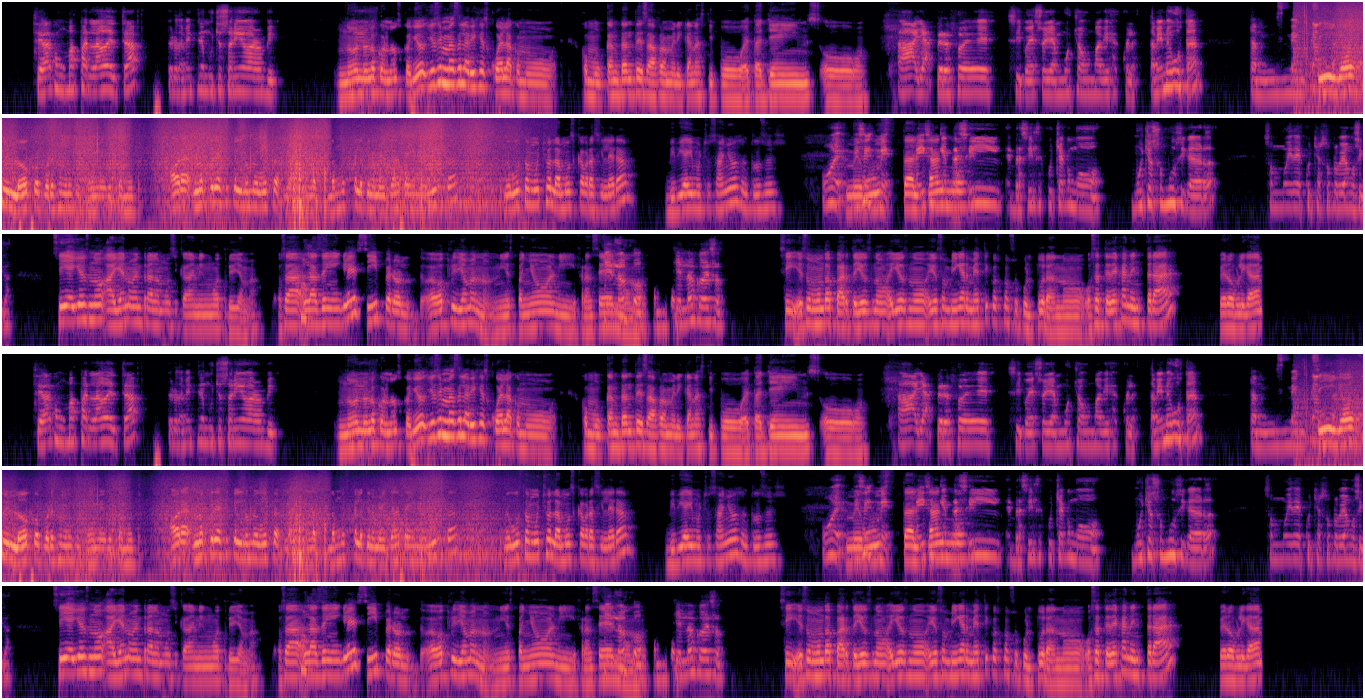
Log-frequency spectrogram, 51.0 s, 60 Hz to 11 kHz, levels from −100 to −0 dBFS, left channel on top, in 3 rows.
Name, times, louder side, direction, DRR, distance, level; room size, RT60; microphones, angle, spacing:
voice 1, 0.4-1.7 2.1-3.4 4.4-4.7 11.2-15.0 15.6-16.7 27.3-28.1 28.4-30.8 31.1-32.2 32.8-34.2 37.6-37.9 41.5-42.1 42.4-43.1, left 2 dB, 25° left, 2.1 m, -38 dB
voice 2, 4.2-6.9 7.3-11.3 16.4-22.8 23.3-24.9 25.3-26.8 27.6-29.1 34.7-37.2 37.5-42.0 43.8-48.7 49.2-49.8, equal, ahead, 0.3 m, -32 dB
sound 1, 16.1-23.9, left 5 dB, 75° left, 2.1 m, -36 dB
head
